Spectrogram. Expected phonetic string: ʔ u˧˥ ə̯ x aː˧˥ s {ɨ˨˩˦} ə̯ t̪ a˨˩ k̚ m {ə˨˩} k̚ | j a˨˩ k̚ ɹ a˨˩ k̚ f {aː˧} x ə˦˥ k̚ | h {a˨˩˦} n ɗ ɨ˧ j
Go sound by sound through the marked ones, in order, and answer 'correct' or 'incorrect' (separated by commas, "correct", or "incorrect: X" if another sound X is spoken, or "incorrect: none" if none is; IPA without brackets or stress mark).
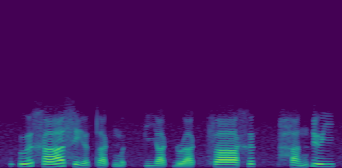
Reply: incorrect: i˨˩˦, correct, correct, correct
